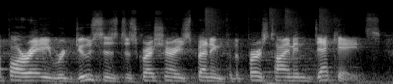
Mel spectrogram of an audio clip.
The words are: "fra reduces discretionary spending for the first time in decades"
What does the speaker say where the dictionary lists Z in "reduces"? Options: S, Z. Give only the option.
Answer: Z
